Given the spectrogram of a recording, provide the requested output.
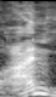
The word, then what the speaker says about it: عن: So عن here, it means about. Note the pronunciation of the letter عين.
